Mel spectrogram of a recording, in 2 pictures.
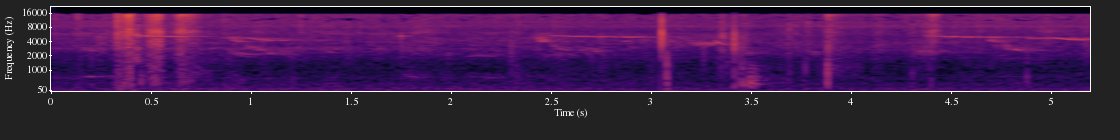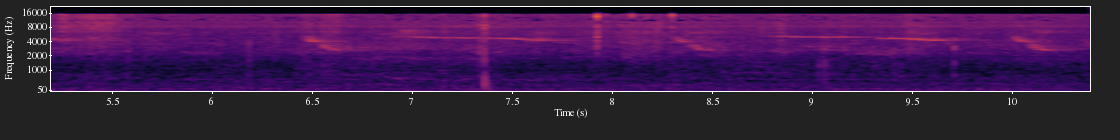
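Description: A bird calling over and over: a short high note sliding down in pitch, repeated every second or two. A few sharp clicks or knocks fall in between, the loudest about half a second and three and a half seconds in.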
